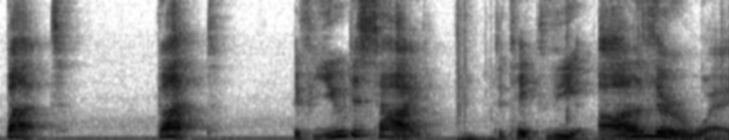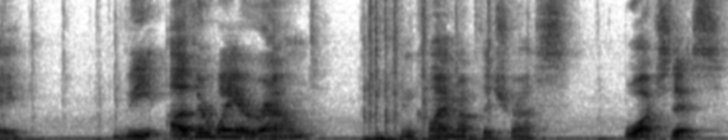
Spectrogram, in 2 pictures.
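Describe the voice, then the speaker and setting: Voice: medium pitch, big pitch swings, slow, long pauses, a bit bright, reverberant, slight background noise. A gaming commentator giving casual step-by-step gameplay guidance, informal and talking directly to the viewer. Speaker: video game commentator.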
